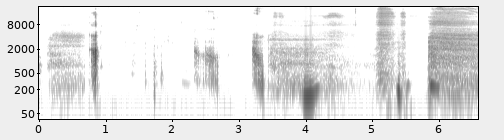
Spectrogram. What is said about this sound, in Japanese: 全身舐められて、触られて、甘く噛んでるだけだから痛くないはずだよ。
